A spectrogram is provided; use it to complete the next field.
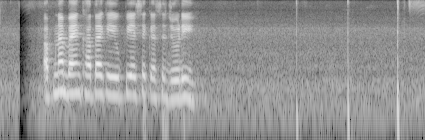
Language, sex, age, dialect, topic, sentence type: Magahi, female, 25-30, Western, banking, question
